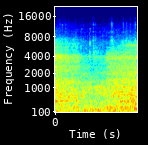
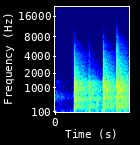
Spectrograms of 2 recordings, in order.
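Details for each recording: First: Here are three clever tricks to get rid of that awful sound. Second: Garage door after hinge pins were wrapped in heat shrink to stop metal-on-metal contact: soft dull thumps instead of metallic pings as the door moves; quieted hinge.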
